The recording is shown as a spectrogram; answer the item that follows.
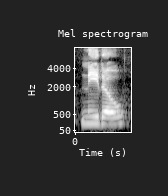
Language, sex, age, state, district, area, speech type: Gujarati, female, 30-45, Gujarat, Surat, urban, spontaneous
